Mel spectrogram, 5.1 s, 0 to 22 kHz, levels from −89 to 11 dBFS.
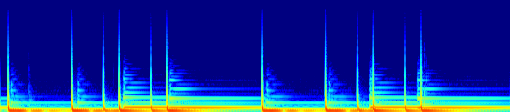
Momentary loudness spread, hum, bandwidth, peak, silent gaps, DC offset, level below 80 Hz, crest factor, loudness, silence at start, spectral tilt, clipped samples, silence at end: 7 LU; none; 1.8 kHz; -2 dBFS; none; under 0.1%; -14 dBFS; 10 dB; -16 LUFS; 0 s; -12 dB/octave; under 0.1%; 0 s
